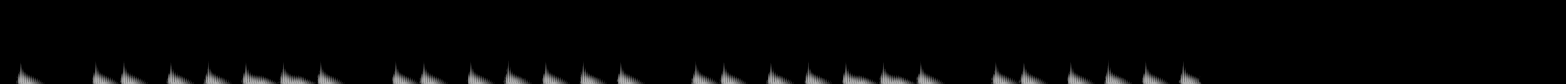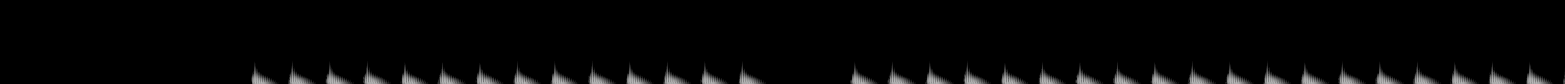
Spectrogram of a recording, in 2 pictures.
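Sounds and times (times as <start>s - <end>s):
bassline: 0.0s - 0.4s, 1.0s - 3.4s, 4.0s - 9.4s, 10.0s - 12.0s, 18.2s - 23.3s, 24.2s - 31.3s.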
